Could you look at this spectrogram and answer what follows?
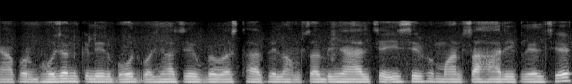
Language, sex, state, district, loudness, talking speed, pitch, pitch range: Maithili, male, Bihar, Supaul, -16 LUFS, 230 wpm, 120 Hz, 120-125 Hz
